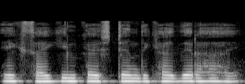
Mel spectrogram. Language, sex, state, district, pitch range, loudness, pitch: Hindi, male, Jharkhand, Ranchi, 140-145 Hz, -12 LUFS, 145 Hz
